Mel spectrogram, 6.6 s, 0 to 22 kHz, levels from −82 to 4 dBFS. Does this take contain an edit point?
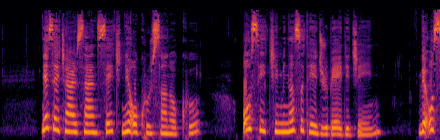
no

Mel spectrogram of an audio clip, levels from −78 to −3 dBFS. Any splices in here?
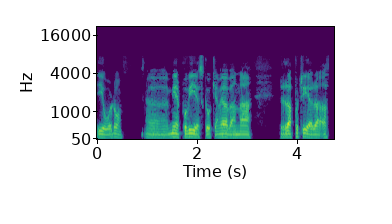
no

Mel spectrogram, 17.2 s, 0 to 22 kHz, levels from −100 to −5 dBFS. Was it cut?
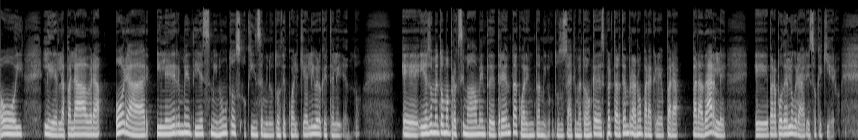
no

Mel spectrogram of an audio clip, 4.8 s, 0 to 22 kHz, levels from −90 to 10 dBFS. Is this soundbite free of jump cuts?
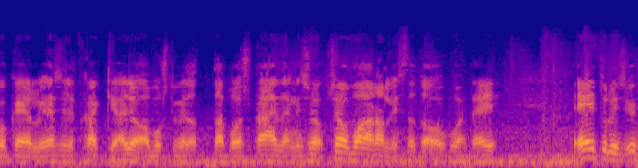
yes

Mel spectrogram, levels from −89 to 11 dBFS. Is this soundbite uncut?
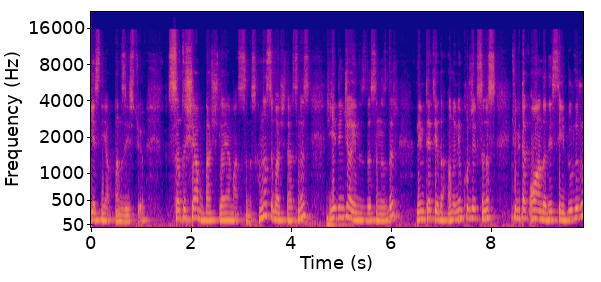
no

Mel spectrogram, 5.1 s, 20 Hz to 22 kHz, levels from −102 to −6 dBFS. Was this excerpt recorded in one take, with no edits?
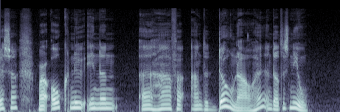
yes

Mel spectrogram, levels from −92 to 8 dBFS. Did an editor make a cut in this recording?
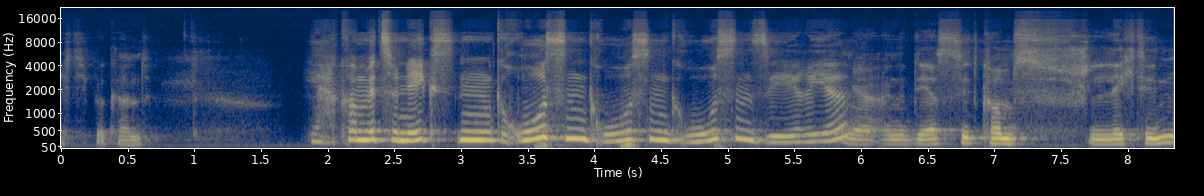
no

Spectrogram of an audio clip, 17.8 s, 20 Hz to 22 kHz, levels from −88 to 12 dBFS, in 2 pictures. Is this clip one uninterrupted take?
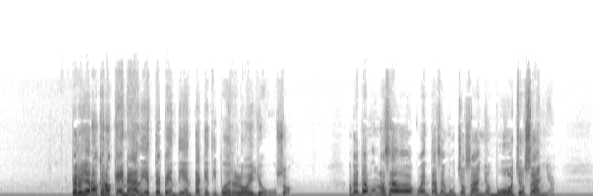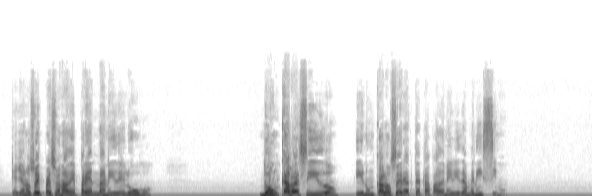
yes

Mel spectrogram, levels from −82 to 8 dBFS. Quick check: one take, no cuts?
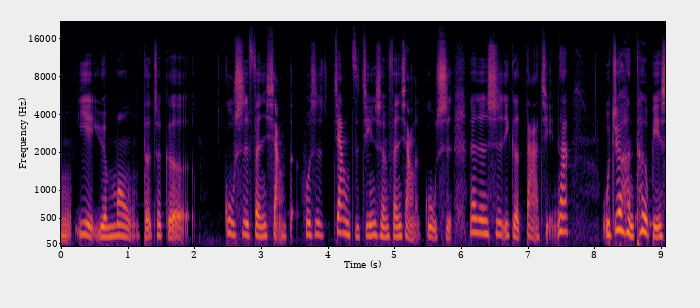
yes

